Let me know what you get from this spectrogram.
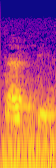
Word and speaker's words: Tesche: My name is Alan Tetchy, and that's spelled T-E-S-C-H-E.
